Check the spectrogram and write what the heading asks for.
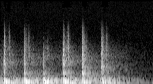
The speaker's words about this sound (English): All right, I'll knock.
